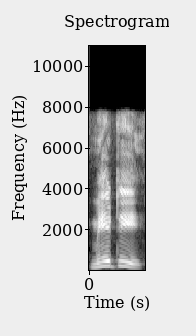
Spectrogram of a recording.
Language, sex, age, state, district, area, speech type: Kannada, male, 45-60, Karnataka, Gadag, rural, spontaneous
